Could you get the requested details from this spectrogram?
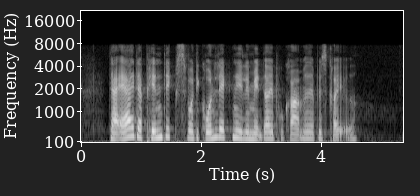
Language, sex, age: Danish, female, 57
